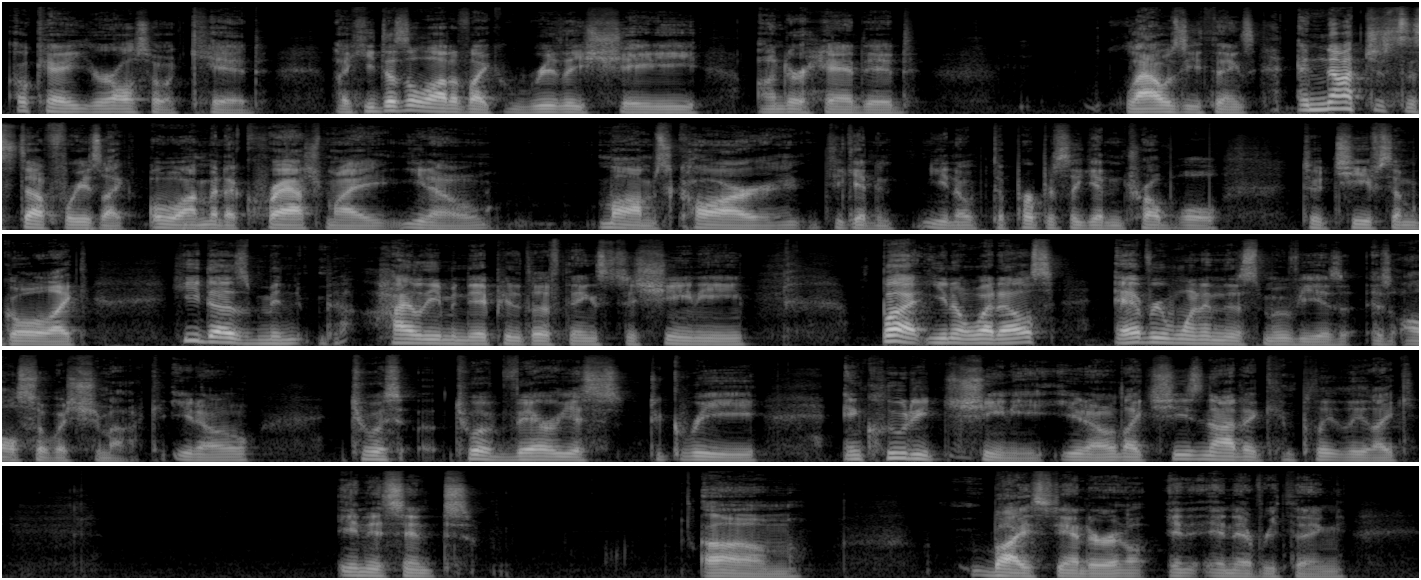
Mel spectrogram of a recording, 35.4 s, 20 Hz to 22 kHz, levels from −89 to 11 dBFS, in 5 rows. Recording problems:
none

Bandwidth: 18 kHz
